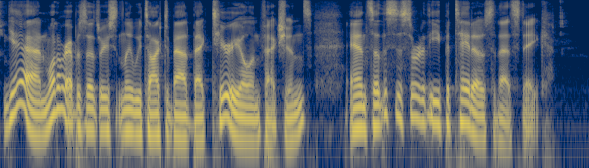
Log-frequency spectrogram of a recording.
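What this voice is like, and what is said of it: Sick-sounding voice. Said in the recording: “With my voice, it sounds like I'm doing my my best Mark Frankum impression ... I think I'm fighting a virus”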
